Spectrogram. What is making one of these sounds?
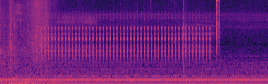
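A computer terminal clicks rapidly as text prints out.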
